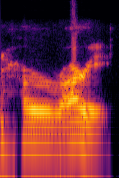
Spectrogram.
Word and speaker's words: Harary: If you haven't figured it out, our guest tonight is the amazing Dan Harrari. Rhymes with Ferrari. So, that's how you can remember it.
